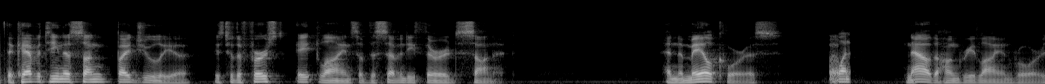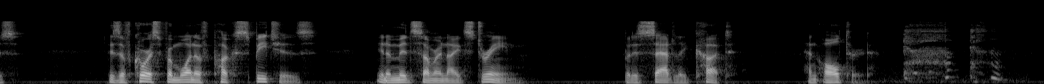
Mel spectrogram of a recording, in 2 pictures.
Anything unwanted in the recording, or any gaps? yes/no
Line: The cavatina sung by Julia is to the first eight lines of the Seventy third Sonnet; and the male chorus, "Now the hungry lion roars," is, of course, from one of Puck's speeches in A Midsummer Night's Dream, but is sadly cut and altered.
yes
